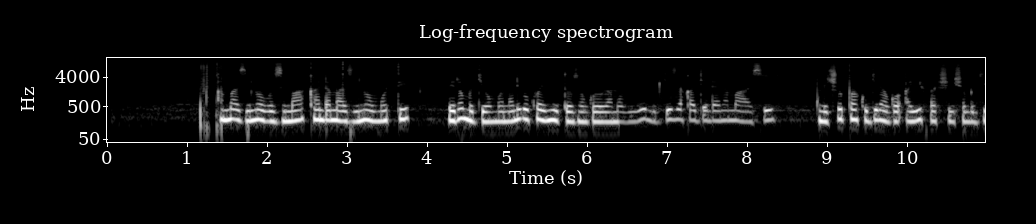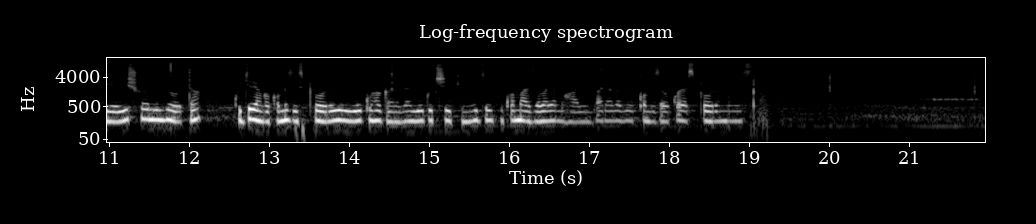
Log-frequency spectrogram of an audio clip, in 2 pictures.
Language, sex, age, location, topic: Kinyarwanda, female, 18-24, Kigali, health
